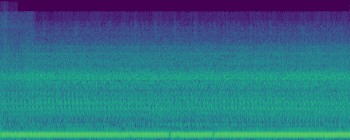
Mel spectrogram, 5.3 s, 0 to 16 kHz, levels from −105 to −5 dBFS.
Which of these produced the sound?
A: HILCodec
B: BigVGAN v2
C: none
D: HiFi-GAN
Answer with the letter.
B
